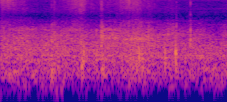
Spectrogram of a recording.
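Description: Faint background noise with a few soft, short taps, about a second in and again near the end.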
